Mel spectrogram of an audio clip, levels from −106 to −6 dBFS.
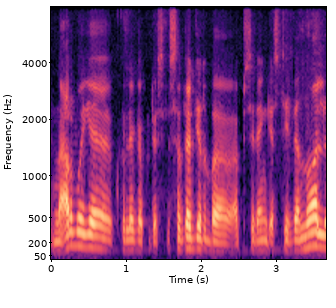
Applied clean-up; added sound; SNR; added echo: none; none; none; none.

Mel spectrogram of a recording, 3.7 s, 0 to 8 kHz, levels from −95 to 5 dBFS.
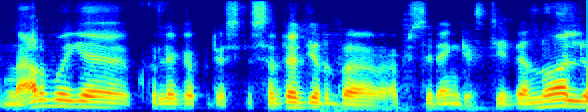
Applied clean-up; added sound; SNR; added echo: neural mask model DeepFilterNet 3.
